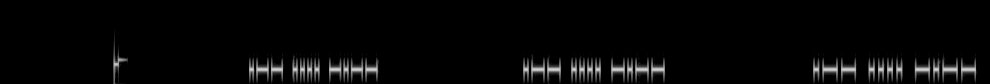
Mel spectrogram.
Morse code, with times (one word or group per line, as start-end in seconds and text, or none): 2.5-3.8 WHY
5.2-6.6 WHY
8.1-9.8 WHY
